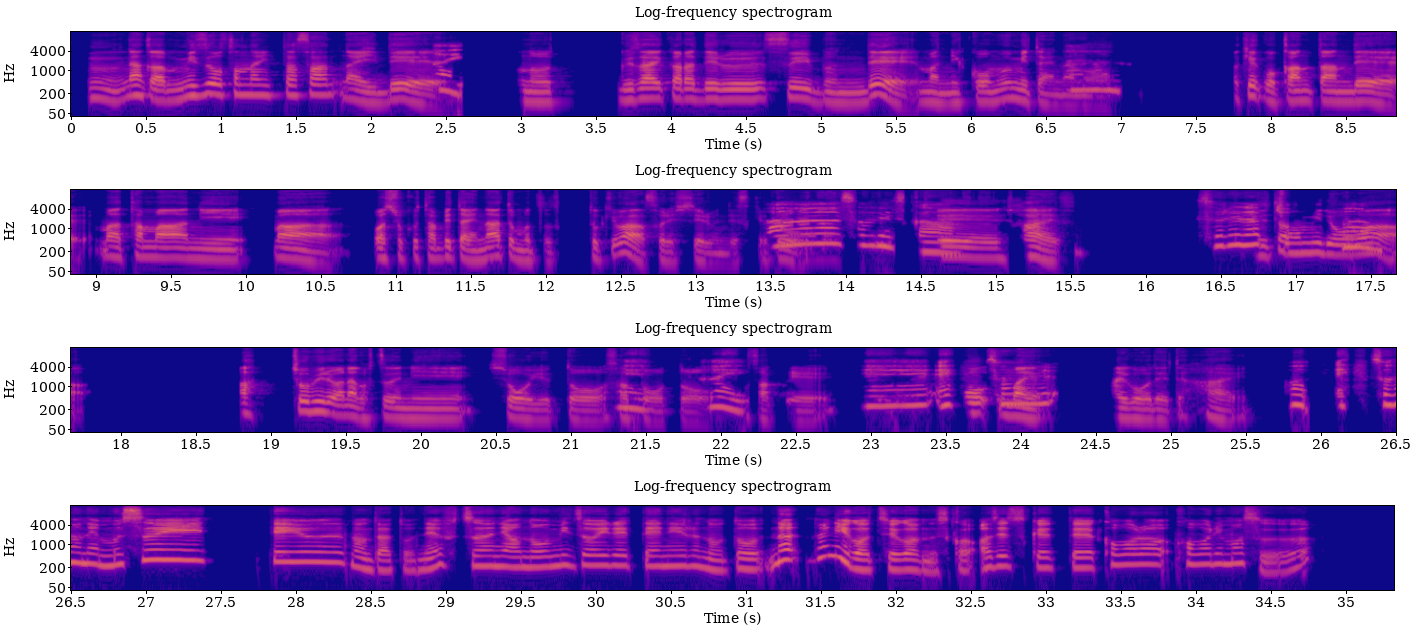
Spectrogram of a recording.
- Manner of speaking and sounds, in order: other noise
- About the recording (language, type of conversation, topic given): Japanese, podcast, 味付けのコツは何かありますか？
